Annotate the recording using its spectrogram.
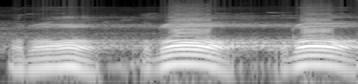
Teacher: রয়ের ওপর যদি জবর হয় তাহলে র র র মোটা করে পড়তে হবে।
